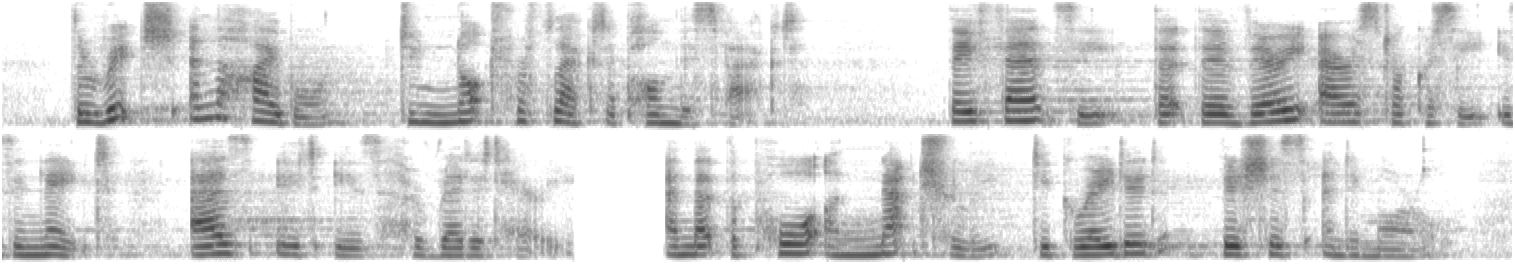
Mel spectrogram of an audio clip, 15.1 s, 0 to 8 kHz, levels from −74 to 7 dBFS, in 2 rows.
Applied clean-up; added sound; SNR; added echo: none; none; none; none.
